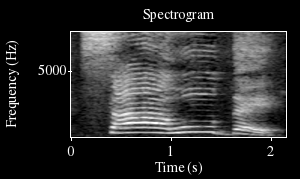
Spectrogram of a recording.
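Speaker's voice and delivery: saúde stretched as SA-ÚÚ-de; saúde said slowly with a long middle; drawn-out syllables. Shown as a demonstration. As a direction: hold the Ú of saúde, long and loud. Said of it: "Quando a gente separa as sílabas".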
